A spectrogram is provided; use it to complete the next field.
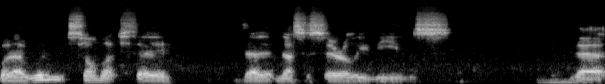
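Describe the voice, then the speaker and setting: A soft-spoken man at a very slow pace, in a dry, close sound with no echo. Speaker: video blogger. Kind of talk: casual monologue. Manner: halting.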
